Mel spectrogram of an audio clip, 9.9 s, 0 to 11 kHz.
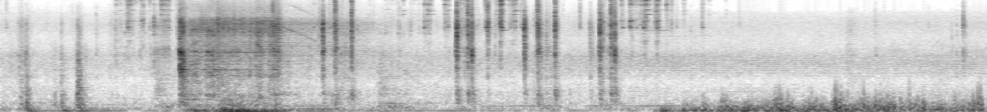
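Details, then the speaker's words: Opel Corsa B 1.4 X14SZ started after restoring its Multec single-point injection (new seals, cleaned injector, new hoses) and priming fuel with several key turns; clatter, then catches into a low, fairly even idle; no engine warning light; normal start. "Et là ça me paraît pas mal et surtout déjà j'ai pas de voyant moteur."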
